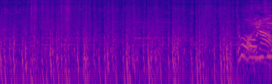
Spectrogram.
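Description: Hooves clop in a quick, steady gallop from a horse in the Western video game Red Dead Redemption, close and continuous, with game voices talking over it and a sharp whinny-like sweep near the end.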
